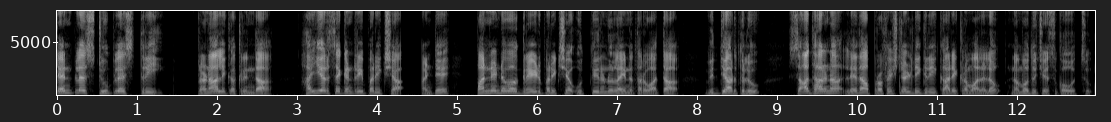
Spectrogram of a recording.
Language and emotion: Telugu, neutral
